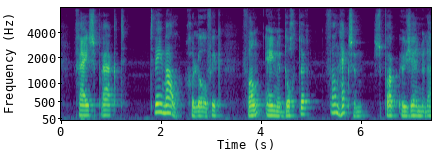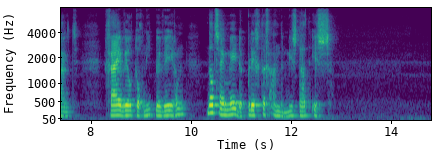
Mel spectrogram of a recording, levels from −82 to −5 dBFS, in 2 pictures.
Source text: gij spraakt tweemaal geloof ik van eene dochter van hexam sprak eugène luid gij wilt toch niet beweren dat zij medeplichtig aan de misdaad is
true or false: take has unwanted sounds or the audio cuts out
false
